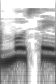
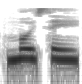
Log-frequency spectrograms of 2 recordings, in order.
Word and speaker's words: Mô-xê: Moses tiếng Latin, Moses tiếng Việt đọc là Mô-xê hoặc Môi-xê, là một lãnh tụ, nhà tiên tri, người công bố luật pháp theo kinh thánh công giáo.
